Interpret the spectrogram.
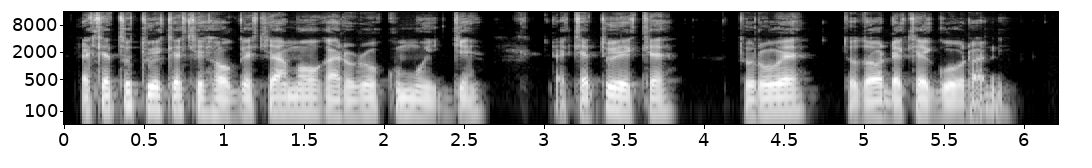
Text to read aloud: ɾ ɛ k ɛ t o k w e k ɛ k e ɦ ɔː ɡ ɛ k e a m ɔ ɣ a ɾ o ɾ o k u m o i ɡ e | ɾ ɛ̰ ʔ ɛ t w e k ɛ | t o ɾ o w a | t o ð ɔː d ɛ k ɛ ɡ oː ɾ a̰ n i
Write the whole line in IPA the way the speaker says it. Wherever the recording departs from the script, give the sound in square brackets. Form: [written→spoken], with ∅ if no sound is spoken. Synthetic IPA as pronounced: ɾ ɛ k ɛ t o [k→t] w e k ɛ k e ɦ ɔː ɡ ɛ k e a m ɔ ɣ a ɾ o ɾ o k u m o i ɡ e | ɾ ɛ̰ [ʔ→k] ɛ t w e k ɛ | t o ɾ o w [a→ɛ] | t o ð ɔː d ɛ k ɛ ɡ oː ɾ a̰ n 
